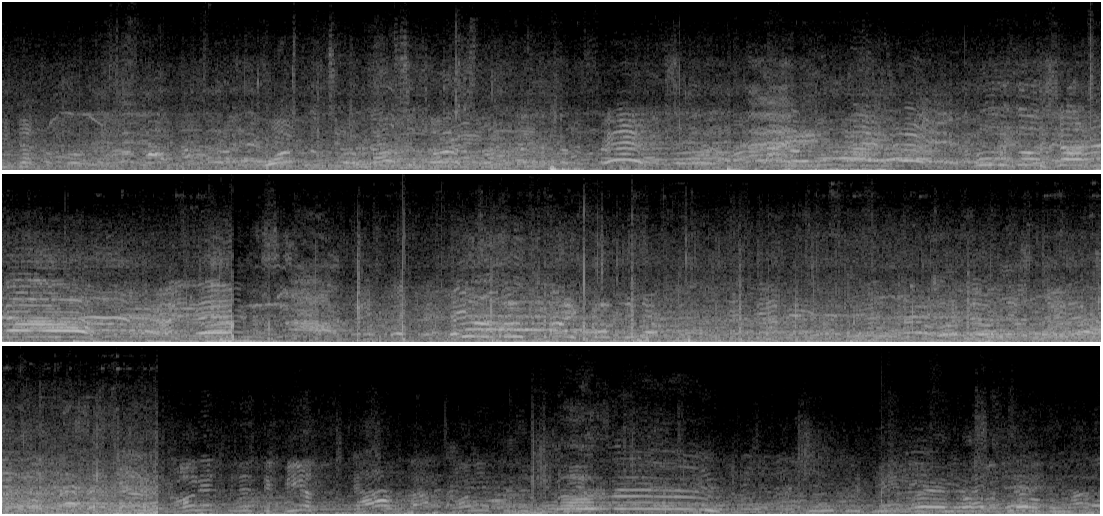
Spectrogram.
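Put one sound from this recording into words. A crowd of people chatters outdoors in a busy square.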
